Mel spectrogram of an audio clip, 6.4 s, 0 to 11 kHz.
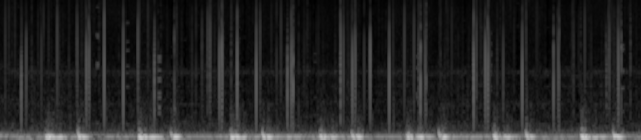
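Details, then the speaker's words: Normal heart sounds near 68 per minute, the first sound intermittently split, a common finding in normal hearts; normal heart sounds with intermittent split first heart sound. "et voici d'abord les bruits du cœur normal vous noterez avec nous qu'il existe un dédoublement intermittent du premier bruit qui s'observe couramment sur les cœurs les plus normaux"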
